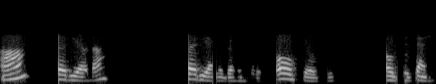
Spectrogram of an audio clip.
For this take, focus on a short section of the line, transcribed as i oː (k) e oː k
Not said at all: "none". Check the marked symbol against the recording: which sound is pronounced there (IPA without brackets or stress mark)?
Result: k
